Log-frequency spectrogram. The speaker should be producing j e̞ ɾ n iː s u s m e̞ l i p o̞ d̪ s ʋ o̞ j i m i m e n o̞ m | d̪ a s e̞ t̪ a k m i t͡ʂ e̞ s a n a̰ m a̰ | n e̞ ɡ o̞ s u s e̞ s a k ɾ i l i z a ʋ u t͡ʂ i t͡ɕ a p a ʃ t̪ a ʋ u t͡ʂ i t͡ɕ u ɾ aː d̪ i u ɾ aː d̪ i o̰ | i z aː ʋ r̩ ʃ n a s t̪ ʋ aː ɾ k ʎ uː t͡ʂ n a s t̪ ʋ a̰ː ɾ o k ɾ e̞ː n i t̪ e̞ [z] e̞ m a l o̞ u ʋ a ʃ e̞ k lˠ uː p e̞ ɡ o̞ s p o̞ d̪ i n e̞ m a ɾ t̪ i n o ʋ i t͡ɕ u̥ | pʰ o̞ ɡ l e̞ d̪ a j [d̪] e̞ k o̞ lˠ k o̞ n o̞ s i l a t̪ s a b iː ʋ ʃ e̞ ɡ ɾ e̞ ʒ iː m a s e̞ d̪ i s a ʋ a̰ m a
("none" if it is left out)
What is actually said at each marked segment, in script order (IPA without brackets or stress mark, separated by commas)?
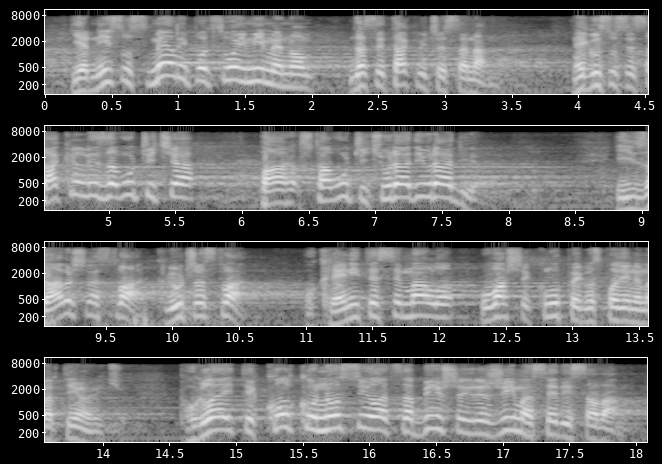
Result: s, t̪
